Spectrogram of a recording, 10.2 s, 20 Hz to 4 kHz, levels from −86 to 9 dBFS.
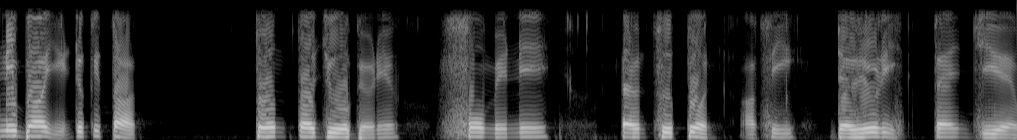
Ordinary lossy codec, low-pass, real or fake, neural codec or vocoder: none; 3.6 kHz; real; none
